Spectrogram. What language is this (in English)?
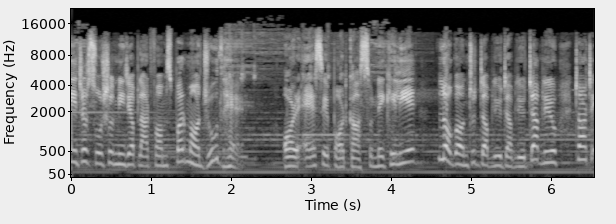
Hindi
